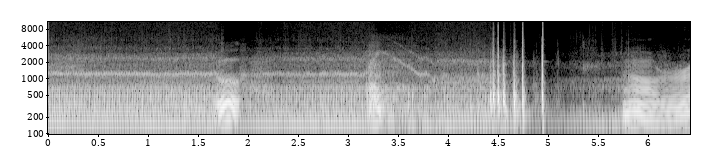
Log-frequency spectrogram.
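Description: A Triumph Street Triple 675 motorcycle engine runs at a steady idle, with a few sharp blips and short revs partway through, heard up close while a person briefly exclaims over it.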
